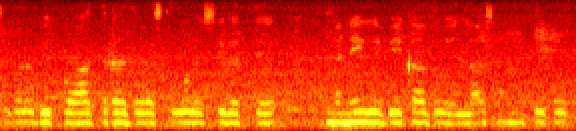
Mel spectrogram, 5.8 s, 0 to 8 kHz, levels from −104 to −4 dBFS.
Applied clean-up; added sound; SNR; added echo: none; Traffic noise, roadway noise; 14 dB; none.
